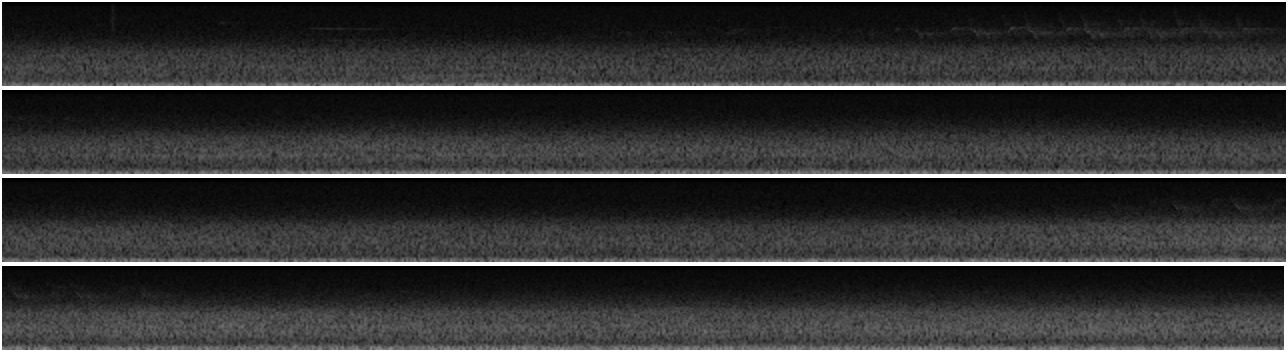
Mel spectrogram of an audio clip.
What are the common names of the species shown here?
unidentified bird, Ovenbird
